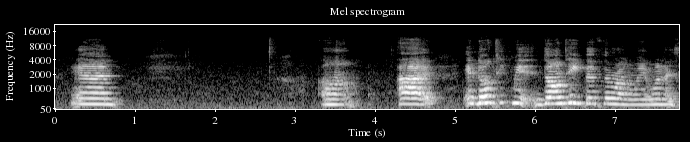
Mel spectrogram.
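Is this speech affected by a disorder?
Yes: cerebral palsy; able to talk.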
